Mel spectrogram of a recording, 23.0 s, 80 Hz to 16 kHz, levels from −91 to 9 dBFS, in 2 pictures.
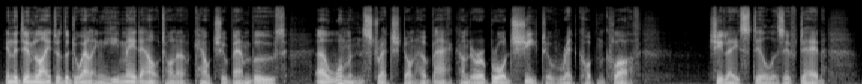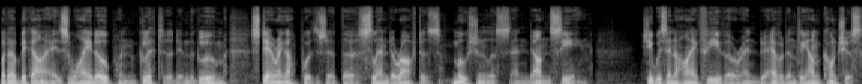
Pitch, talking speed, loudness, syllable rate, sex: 85 Hz, 165 wpm, -22 LUFS, 4.3 syllables/s, male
